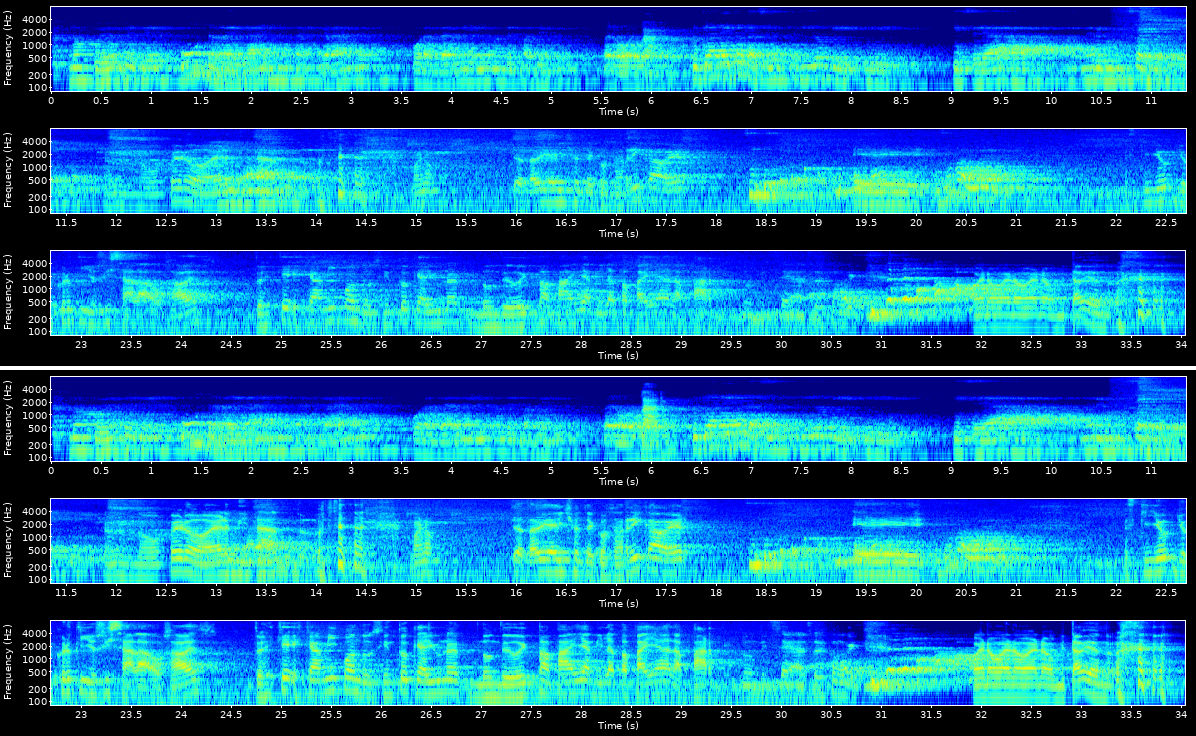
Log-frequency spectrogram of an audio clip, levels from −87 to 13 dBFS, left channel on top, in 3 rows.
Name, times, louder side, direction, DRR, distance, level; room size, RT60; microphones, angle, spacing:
voice 1, 0.2-3.2 3.6-5.2 5.5-6.0 6.4-8.5 9.0-12.0 13.0-14.0 18.3-18.8 19.2-19.7 20.2-21.0 30.2-32.2, left 1 dB, 35° left, -5 dB, 1.2 m, -37 dB
sound 1, 10.6-17.9, right 1 dB, 55° right, 3.0 m, -51 dB
voice 2, 11.6-15.2 15.9-17.8 19.4-20.1 21.3-21.6 22.1-24.3 24.7-31.0 31.9-33.9, right 6 dB, 75° right, 12 dB, 0.4 m, -35 dB
sound 2, 13.5-30.4, equal, 35° right, 1.4 m, -49 dB
13.5 x 5.7 x 6.2 m, 2.3 s
head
